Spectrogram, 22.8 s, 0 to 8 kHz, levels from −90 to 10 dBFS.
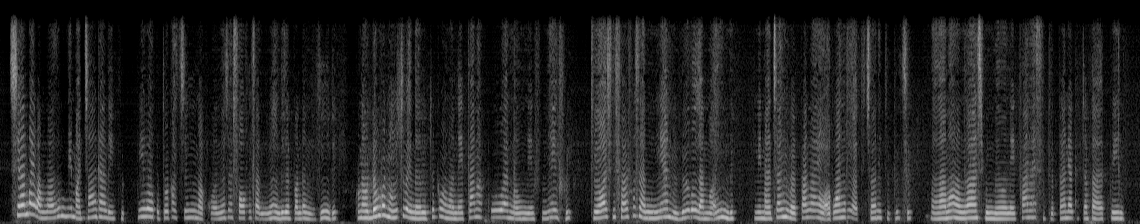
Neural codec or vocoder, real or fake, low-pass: codec, 16 kHz, 0.5 kbps, X-Codec, HuBERT features, trained on general audio; fake; 7.2 kHz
